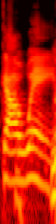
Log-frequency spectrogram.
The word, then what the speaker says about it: Gawain: And you put the emphasis on the first syllable. And so it's Gawain. Gawain. It doesn't rhyme with Dwayne.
